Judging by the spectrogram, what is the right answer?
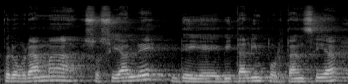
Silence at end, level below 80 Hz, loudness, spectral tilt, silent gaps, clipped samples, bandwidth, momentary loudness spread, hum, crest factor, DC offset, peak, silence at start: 0 s; -54 dBFS; -25 LUFS; -5.5 dB/octave; none; under 0.1%; 17 kHz; 4 LU; none; 14 dB; under 0.1%; -10 dBFS; 0 s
